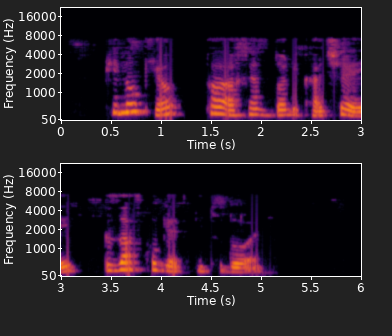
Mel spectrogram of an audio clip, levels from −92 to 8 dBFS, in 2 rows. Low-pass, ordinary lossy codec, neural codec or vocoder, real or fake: 7.2 kHz; MP3, 64 kbps; none; real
